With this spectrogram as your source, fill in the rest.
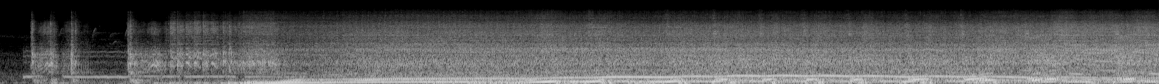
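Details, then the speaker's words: Nissan 280Z on first start after a screw adjustment of about two centimeters, before injector, wiring and ignition coil fixes: cranks, catches and settles into a lumpy uneven run with stumbles; owner thinks a slight misfire, not sure. "so it sounds a little rough a little misfire i think not sure i'll cut to the clip here in a second of it running um but it definitely needs some love"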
